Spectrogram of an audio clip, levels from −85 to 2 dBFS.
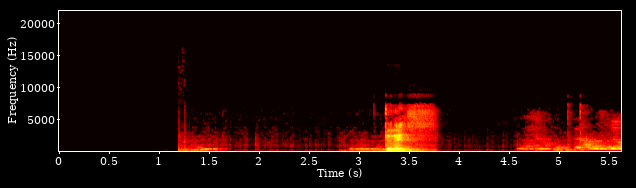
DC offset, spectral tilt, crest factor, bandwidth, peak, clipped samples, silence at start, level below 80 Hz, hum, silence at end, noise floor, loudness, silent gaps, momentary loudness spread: under 0.1%; -5 dB/octave; 24 dB; 7.8 kHz; -2 dBFS; under 0.1%; 1.2 s; -68 dBFS; none; 0 s; -67 dBFS; -20 LUFS; none; 26 LU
